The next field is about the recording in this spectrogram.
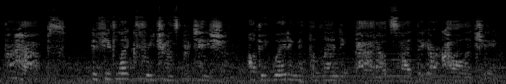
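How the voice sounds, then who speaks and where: A woman's voice: medium pitch, fairly quick, over loud music, natural voice. A woman voicing a mysterious pilot who speaks in a cool, guarded, whispery way.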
